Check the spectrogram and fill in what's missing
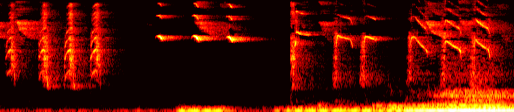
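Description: Asian glossy starling giving sharp, high, metallic chips and thin down-slurred whistles in quick bursts, over a low rumbling background that swells toward the end.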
